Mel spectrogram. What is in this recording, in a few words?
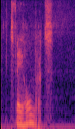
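"tweehonderd", Dutch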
